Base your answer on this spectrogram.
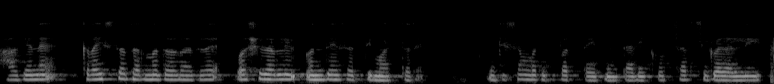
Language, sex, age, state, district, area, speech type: Kannada, female, 18-30, Karnataka, Chitradurga, urban, spontaneous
